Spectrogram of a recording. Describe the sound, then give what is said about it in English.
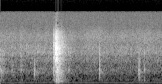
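A door thuds shut once with a short, solid knock, surrounded by a few faint clicks and light shuffling amid otherwise quiet surroundings. “You men stay outside and close that door.”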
